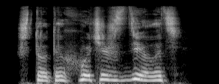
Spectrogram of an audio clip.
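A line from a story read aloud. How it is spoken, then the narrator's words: Hoarse frightened voice. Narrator (Russian): севшим испуганным голосом произносит Эндрю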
